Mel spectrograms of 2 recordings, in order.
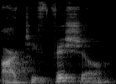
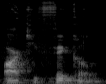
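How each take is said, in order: First: The 'ci' part is said with a 'sh' sound. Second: The 'ci' part is said with a 'k' sound. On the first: The speaker calls it right. "So this will be artificial" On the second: The speaker calls it wrong. "instead of artificial"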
